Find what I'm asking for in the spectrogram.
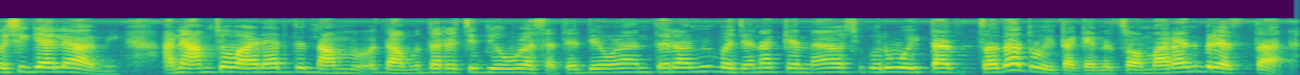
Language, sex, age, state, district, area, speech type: Goan Konkani, female, 45-60, Goa, Murmgao, rural, spontaneous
